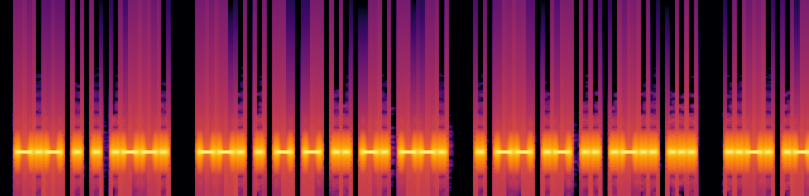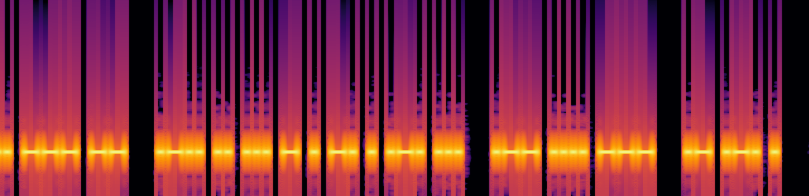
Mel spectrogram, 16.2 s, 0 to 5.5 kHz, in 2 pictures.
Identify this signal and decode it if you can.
Morse code, heard as a keyed tone, about 25 wpm, 600 Hz. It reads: KEEP GETTING EMAILS FROM LISTENERS WHO ARE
